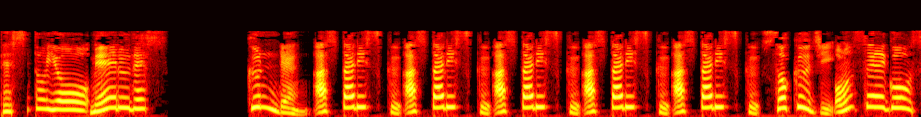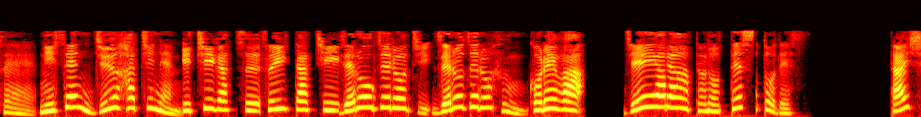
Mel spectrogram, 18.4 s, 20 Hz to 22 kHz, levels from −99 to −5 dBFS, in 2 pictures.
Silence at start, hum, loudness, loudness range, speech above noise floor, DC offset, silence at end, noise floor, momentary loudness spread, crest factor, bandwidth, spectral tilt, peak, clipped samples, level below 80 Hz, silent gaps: 0 s; none; -25 LUFS; 2 LU; over 65 dB; under 0.1%; 0 s; under -90 dBFS; 8 LU; 20 dB; 7.6 kHz; -4.5 dB/octave; -6 dBFS; under 0.1%; -66 dBFS; 1.70-2.46 s, 15.08-15.44 s, 17.33-18.10 s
